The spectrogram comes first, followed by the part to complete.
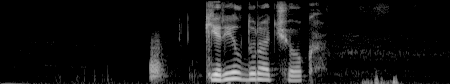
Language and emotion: Russian, neutral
